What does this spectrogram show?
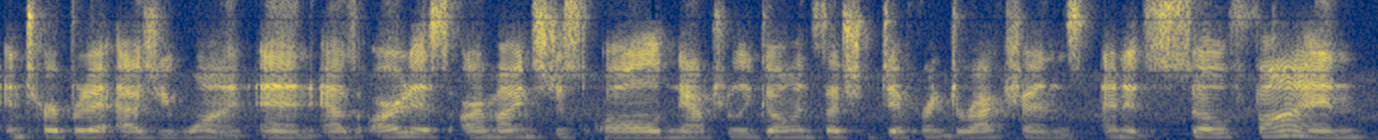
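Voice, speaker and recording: Bright-voiced, gushing woman artist. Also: mid-range voice. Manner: gushing, emphatic. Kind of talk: casual chat. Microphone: video call. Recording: noisy video call.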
